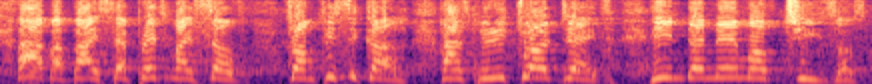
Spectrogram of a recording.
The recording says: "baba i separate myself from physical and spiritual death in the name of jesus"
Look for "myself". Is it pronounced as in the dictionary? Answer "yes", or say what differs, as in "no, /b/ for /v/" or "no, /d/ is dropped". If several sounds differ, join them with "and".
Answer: yes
